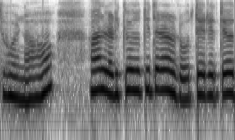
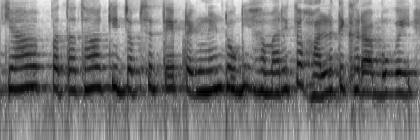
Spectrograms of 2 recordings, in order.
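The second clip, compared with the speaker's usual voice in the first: normal talking voice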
